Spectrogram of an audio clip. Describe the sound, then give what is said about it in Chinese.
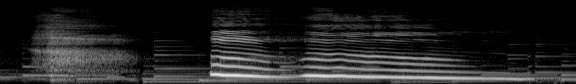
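A storyteller's voice imitates a long yawn by the penguin Jimmy, who opens his mouth in front of an orca: a breathy intake of air, then a drawn-out vocal tone that slides slowly downward in pitch for several seconds, with soft sustained music underneath. “吉米往前走了几步，来到虎鲸面前，张开嘴巴，打了一个长长的哈欠。”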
